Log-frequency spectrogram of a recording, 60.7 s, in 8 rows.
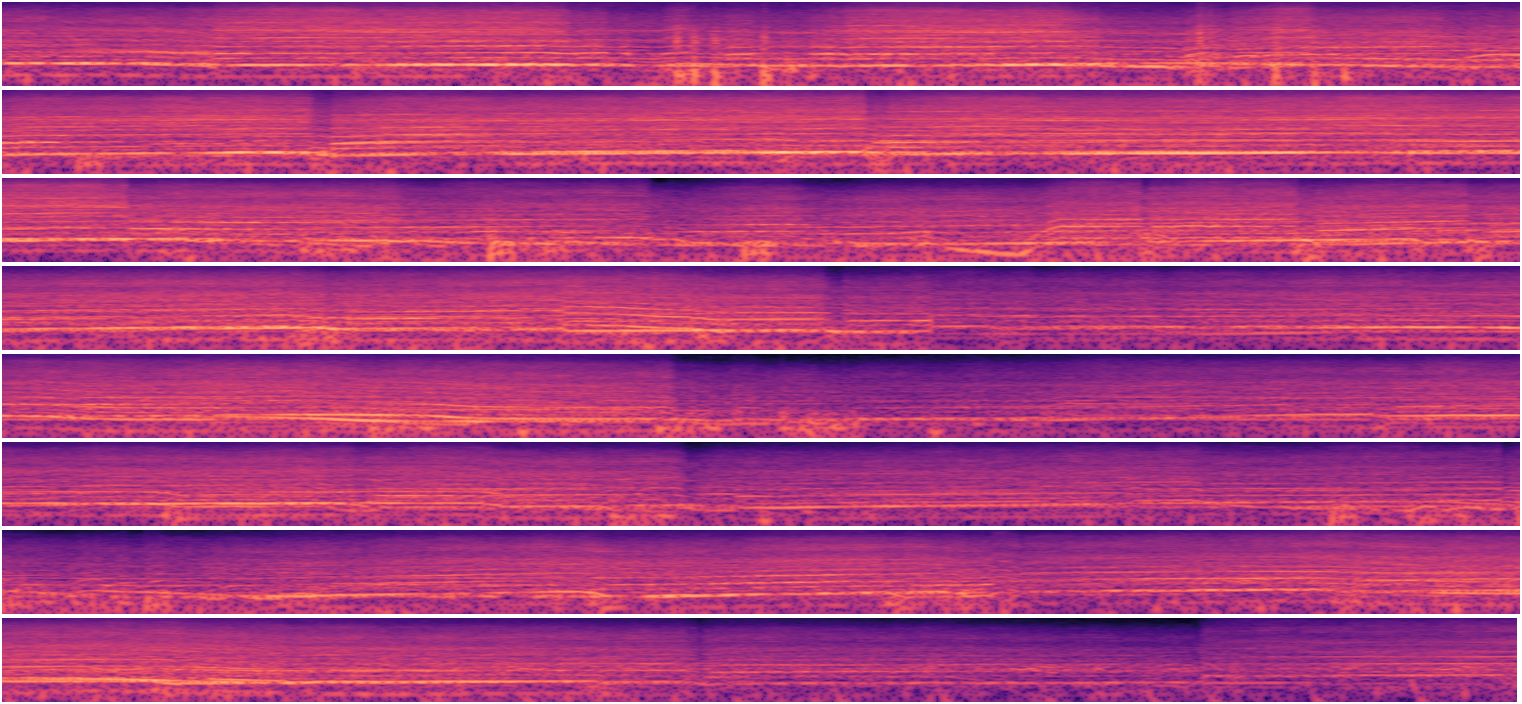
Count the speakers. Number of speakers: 0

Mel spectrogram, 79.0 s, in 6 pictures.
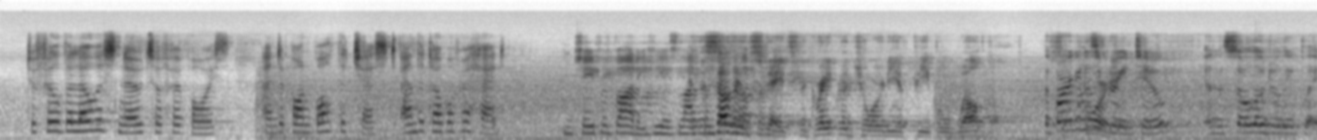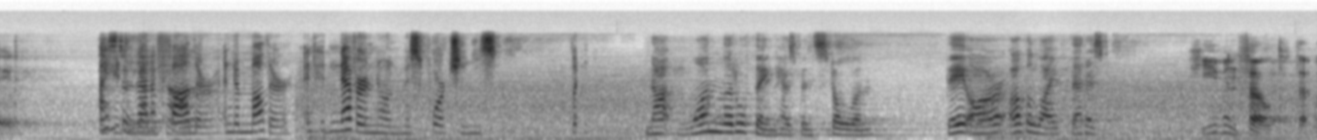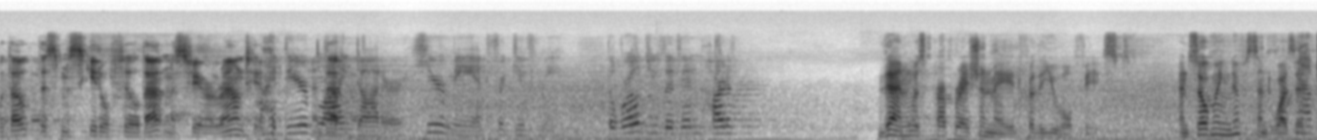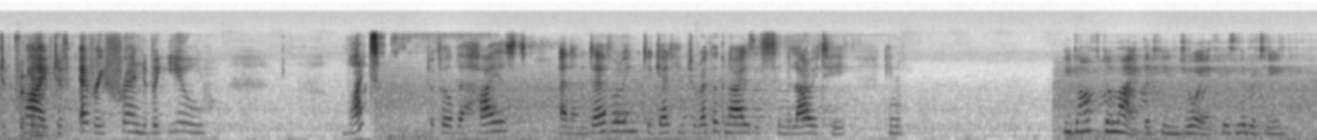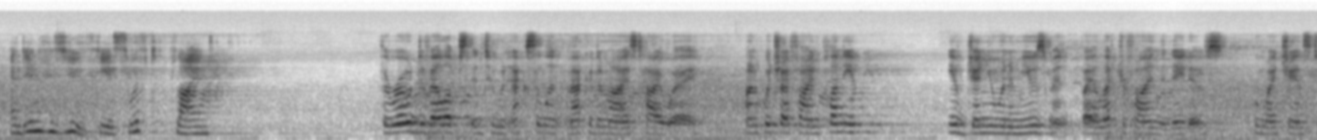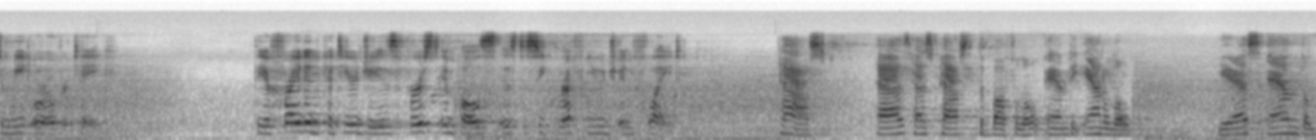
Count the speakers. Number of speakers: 9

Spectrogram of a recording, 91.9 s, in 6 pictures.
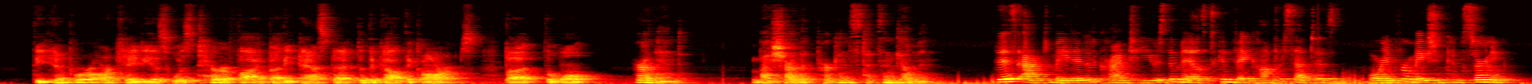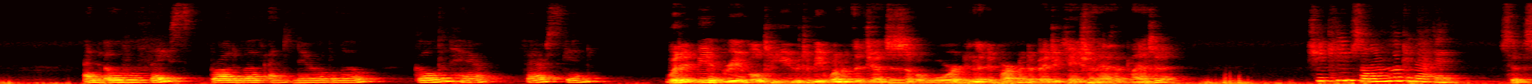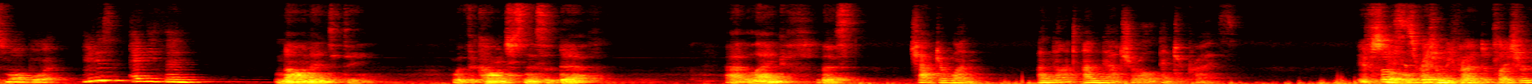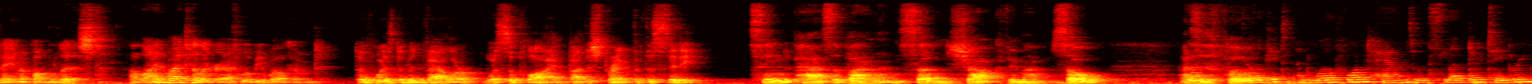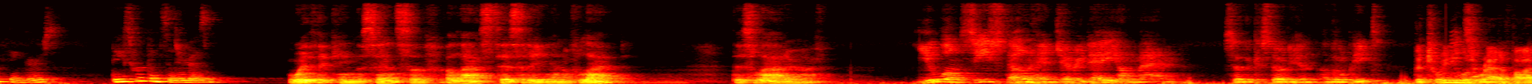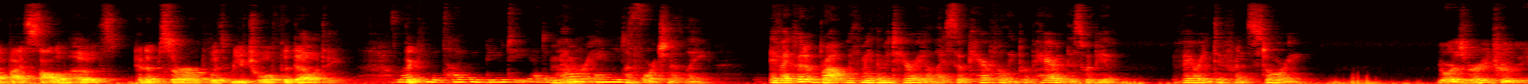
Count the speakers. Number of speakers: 7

